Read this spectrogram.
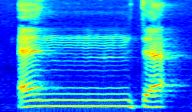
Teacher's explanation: নুন সাকিন অথবা তানবিনের পরে ইকফার 15টি হরফের যে কোনো একটি হরফ আসলে তাহলে নুন সাকিন তানবিনকে নাকের ভিতরে লুকিয়ে গুণনার সহিত পড়তে হবে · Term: ইখফা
